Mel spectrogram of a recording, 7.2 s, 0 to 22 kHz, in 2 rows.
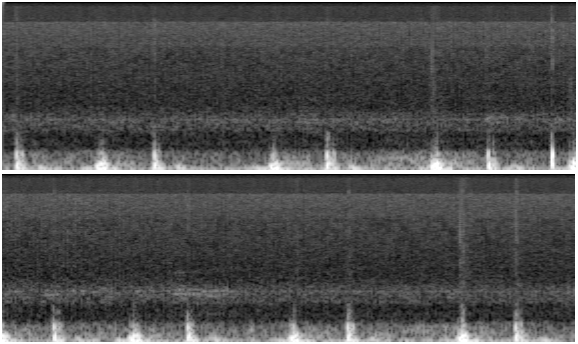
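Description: Steady, regular lub-dub heartbeat, deep paired thumps at about 57 beats a minute, with a faint low hum behind it.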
